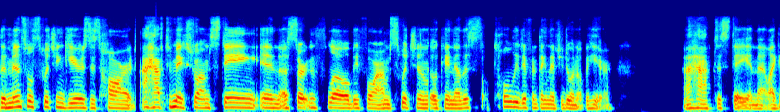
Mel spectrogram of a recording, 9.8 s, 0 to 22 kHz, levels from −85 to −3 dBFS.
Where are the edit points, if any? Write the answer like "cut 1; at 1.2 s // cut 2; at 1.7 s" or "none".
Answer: cut 1; at 1.7 s // cut 2; at 5.3 s

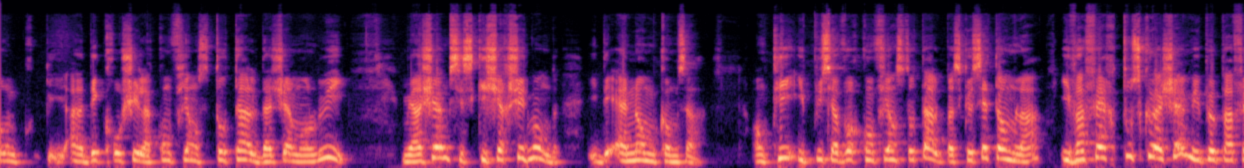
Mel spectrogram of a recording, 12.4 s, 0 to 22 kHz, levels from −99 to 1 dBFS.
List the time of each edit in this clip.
cut 1; at 5.3 s // cut 2; at 7.7 s // cut 3; at 10.5 s

